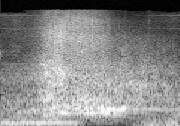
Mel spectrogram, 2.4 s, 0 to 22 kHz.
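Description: Maserati Quattroporte's turbocharged V8 driving past at speed: a rush of engine note and road noise that swells to a peak about a second in and then fades. Before it, a steady low drone.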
